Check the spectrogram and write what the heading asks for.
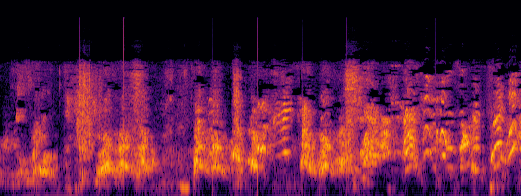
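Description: Several dogs barking and yipping over one another, many calls a second without a break, alarm barking at a bear attacking them from a backyard wall. Heard through a home surveillance camera's microphone.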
